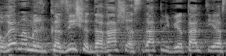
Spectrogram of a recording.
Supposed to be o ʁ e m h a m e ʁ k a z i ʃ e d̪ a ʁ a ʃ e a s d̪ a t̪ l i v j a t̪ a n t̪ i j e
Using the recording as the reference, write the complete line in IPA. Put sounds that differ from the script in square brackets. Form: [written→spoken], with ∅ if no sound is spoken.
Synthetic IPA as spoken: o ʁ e m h a m e ʁ k a z i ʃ e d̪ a ʁ a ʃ e a s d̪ a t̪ l i v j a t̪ a n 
